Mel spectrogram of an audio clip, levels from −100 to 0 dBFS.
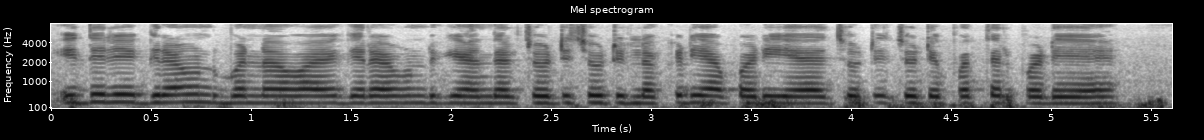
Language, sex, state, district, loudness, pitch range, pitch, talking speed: Hindi, female, Rajasthan, Barmer, -15 LUFS, 235-245 Hz, 240 Hz, 205 wpm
